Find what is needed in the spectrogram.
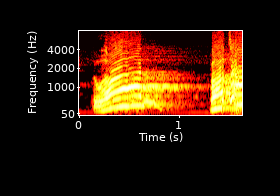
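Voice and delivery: high, loud call to God; mock prayer cry. Preacher imitating his kneeling plea, high and loud. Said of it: "Saya begitu niru".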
